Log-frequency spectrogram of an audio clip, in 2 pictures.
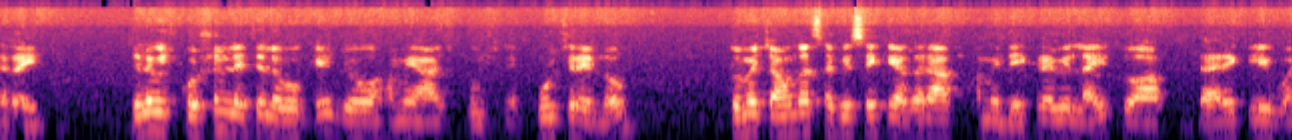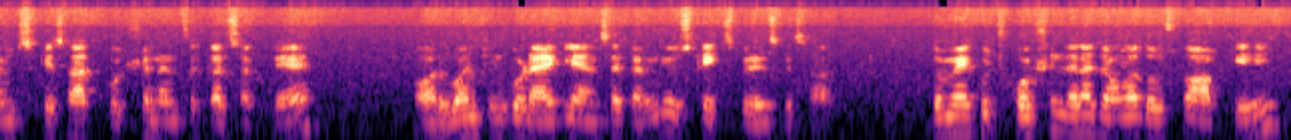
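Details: Adult man speaking Hindi; Normal fluent speech.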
